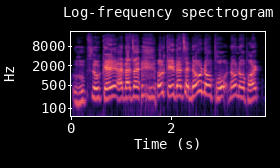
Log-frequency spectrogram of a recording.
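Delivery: loud, high, flustered warning; nervous high voice. Acted. Nervous wolf voice, louder.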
